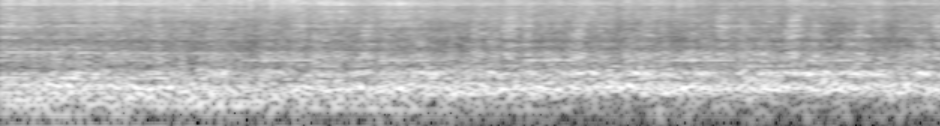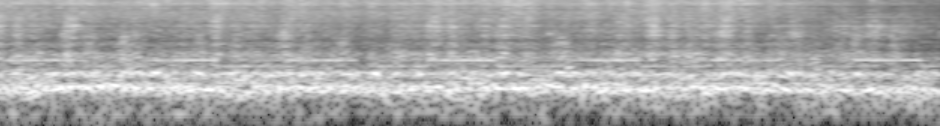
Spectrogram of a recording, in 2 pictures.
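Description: Diesel-hauled passenger train running past at speed, its locomotive and then its carriages going by with wheels clacking over the rail joints. Under it, the level crossing's warning alarm keeps repeating its two alternating tones faintly.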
